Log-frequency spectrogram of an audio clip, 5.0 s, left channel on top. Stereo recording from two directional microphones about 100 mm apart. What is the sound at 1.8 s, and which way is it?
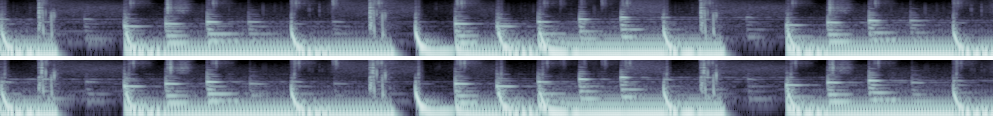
Music, 15° left (ahead or behind).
